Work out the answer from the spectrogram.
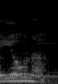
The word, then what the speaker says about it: Jona: of his great-grandfather Jonah Jonah in German and other languages the J is pronounced like a y so in in public school in Germany he was called Yona but in yish he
